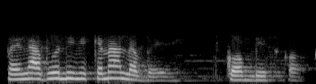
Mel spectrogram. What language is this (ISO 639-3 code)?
mai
